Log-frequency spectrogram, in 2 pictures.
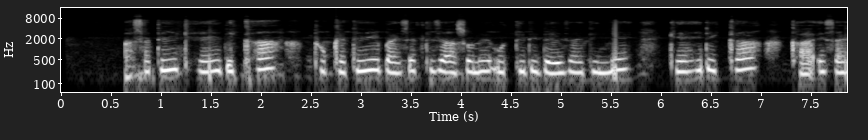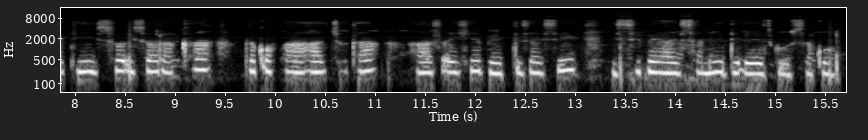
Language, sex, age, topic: Gamo, male, 18-24, government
